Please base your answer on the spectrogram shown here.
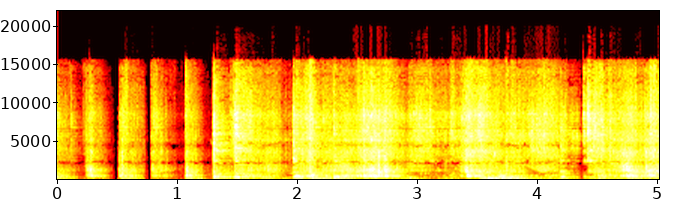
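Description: A utensil clinks and scrapes against a bowl while stirring chow chow namkeen mixture, first as several sharp separate knocks, then as a steady rattling, crunchy churn of the dry snack mix, close and fairly loud.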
